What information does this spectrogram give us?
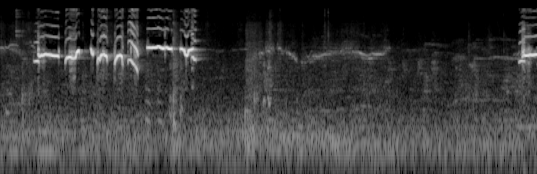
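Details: Oriental magpie-robin (kacer) singing as a lure for other birds: a dense, fast burst of varied chirps and whistles, then a soft, drawn-out thin whistle, and a loud note returning at the end.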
